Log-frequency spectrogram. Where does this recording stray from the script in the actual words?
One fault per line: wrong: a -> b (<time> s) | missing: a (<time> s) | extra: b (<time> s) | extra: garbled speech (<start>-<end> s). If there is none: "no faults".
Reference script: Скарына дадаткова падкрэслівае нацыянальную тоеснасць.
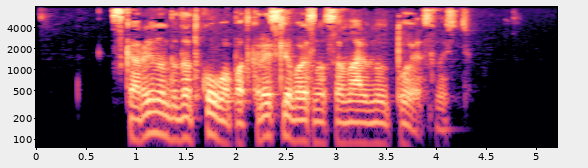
no faults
